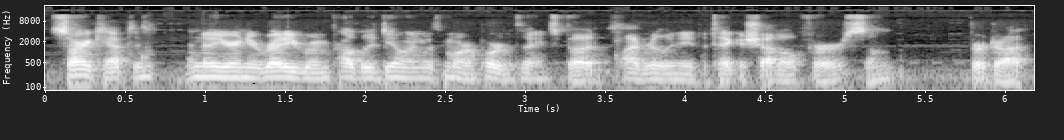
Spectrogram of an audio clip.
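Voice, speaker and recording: A man with a fairly low voice chats as a player in a tabletop game. His delivery is casual and wry, full of joking asides. The recording carries some background noise. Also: completely flat delivery, fast.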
